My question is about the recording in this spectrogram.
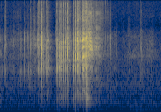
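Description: Thin plastic clamshell pack of Scentsy wax bars crinkling and clicking as it is handled and flexed open, loudest about a second in.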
